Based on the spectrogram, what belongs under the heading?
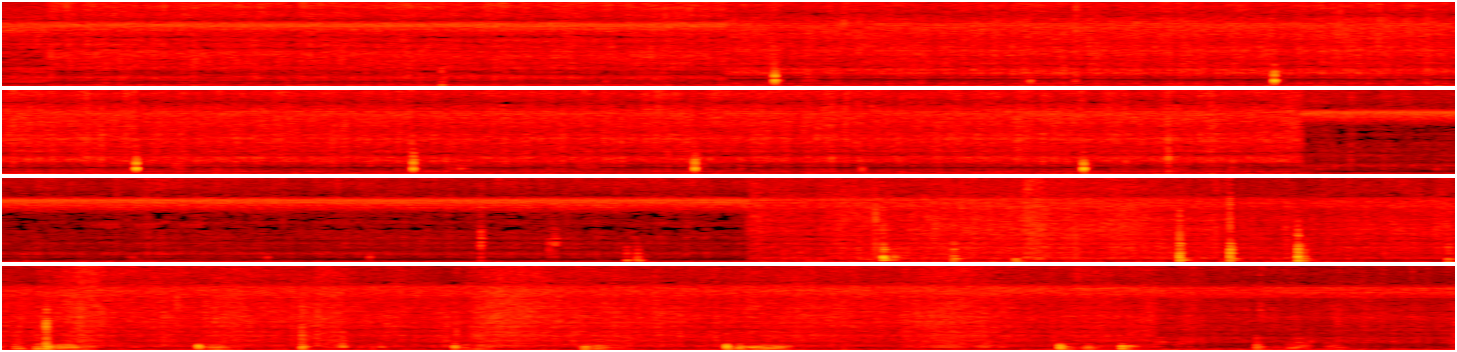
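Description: Grasshoppers frying in a wok over a wood fire, sizzling steadily. Single sharp knocks come about every second and a half in the first half. In the second half a spatula scrapes and clatters against the pan as the grasshoppers are stirred.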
